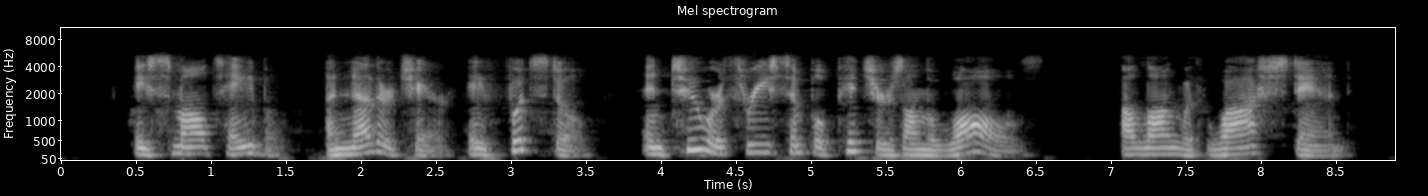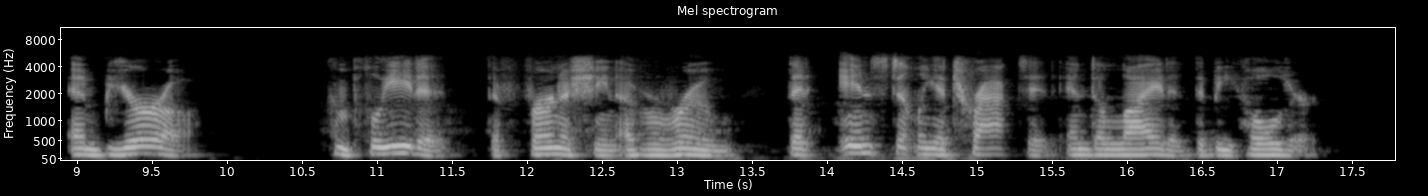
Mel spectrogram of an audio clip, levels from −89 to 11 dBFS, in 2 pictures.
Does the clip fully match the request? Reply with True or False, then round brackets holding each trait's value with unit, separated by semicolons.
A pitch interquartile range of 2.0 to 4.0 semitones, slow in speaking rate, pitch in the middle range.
True (3.4 semitones; 120 wpm; 145 Hz)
